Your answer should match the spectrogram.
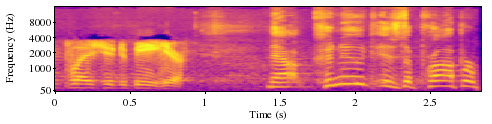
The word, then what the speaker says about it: Knute: to be here now Knute is the proper pronunciation of your name and your grandfather's name right yes it is it's the Norwegian what's it like to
